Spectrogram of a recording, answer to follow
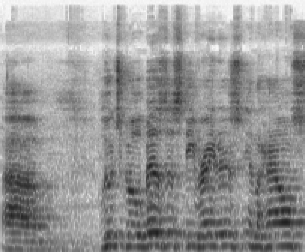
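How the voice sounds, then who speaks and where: Audible room echo and noticeable background noise fill the space. In it, a man speaks at a fairly quick pace. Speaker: university official. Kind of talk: ceremony speech acknowledgments. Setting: public event with audience. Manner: fast; casual, animated.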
